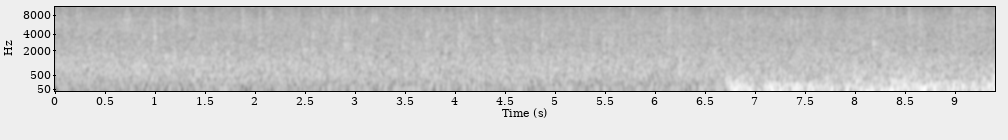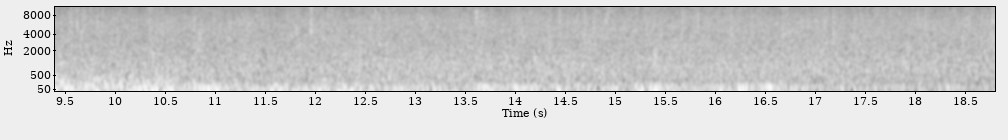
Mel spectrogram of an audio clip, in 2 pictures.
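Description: Steady rain falling, an even hiss. About seven seconds in, a low rumble of thunder sets in and keeps rolling underneath the rain.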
